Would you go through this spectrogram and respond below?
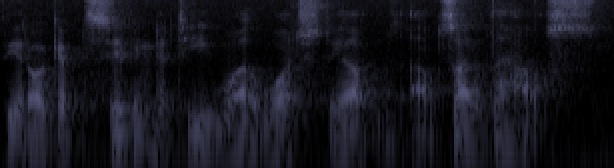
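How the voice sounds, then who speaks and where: Low-voiced man narrating in a roomy echo. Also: creaky. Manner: halting, word-repeating delivery. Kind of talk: reading an audiovisual novel aloud. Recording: roomy echo with music behind. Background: music.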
